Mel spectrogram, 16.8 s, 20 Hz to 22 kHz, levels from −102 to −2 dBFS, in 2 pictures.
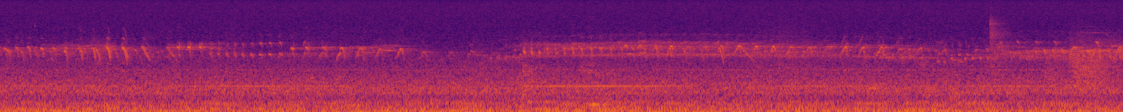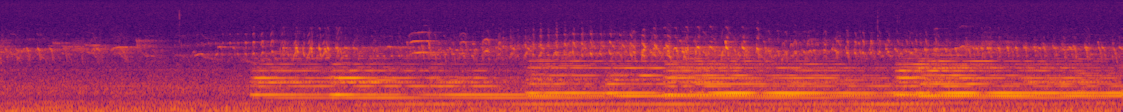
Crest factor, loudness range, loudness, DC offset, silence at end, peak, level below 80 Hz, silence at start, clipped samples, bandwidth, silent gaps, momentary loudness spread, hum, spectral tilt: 20 dB; 12 LU; -30 LUFS; under 0.1%; 0 s; -12 dBFS; -46 dBFS; 0 s; under 0.1%; over 20 kHz; none; 14 LU; none; -3.5 dB/octave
